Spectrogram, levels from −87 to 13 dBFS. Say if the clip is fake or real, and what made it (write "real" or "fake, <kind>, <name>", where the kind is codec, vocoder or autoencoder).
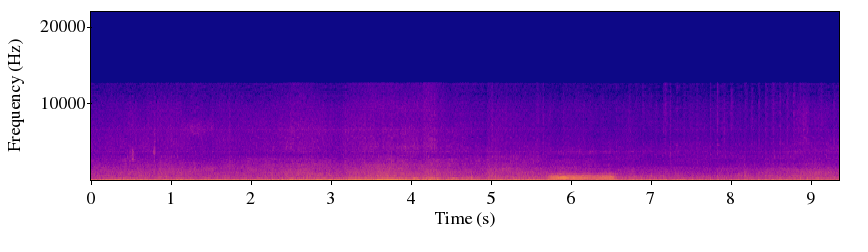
fake, codec, SNAC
